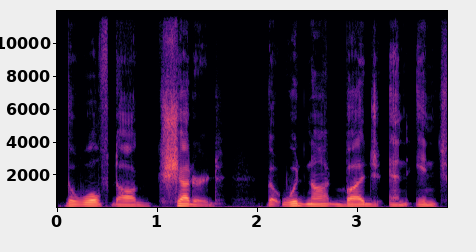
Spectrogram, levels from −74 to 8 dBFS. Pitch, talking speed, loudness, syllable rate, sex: 100 Hz, 155 wpm, -17 LUFS, 4.0 syllables/s, male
